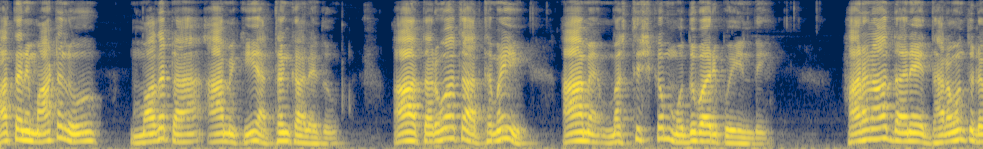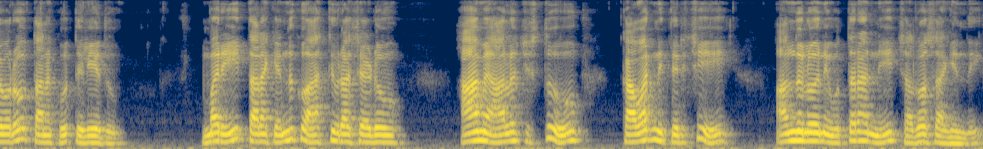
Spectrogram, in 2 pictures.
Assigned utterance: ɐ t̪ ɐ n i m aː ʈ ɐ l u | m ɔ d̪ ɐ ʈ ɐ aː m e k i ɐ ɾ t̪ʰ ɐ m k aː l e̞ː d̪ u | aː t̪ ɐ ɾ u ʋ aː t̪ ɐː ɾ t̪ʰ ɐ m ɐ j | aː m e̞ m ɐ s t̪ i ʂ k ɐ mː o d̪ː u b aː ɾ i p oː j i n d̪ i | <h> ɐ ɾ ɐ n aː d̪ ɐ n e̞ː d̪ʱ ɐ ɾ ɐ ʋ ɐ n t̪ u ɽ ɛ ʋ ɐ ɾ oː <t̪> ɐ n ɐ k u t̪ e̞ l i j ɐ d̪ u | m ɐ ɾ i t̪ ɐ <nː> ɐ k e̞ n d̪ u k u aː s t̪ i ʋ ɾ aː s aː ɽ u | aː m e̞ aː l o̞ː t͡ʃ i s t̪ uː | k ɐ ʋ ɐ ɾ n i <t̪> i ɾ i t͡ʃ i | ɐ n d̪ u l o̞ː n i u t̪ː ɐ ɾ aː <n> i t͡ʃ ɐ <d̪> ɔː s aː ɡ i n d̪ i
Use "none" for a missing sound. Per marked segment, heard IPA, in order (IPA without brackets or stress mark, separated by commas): h, t̪, n, t̪, nː, d̪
